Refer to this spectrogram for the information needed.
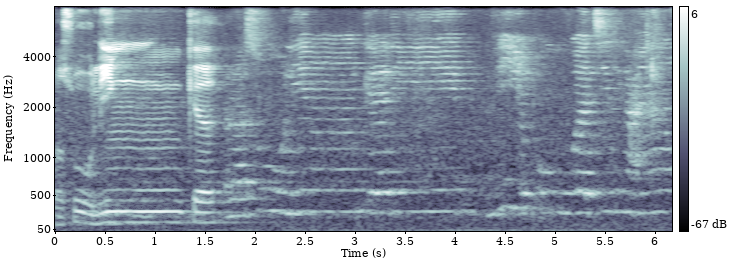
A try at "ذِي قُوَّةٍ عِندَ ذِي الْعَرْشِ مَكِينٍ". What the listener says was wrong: ذي قوة تي هذا ما بداش همزة ذي قوة لذي قوة عند ذي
